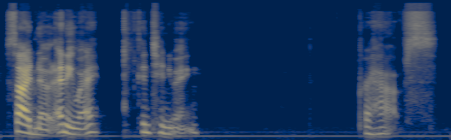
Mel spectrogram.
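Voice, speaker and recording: A woman's voice: mid-range voice, fairly quick. A woman voice teacher giving analytical reaction commentary, explaining singing technique step by step.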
